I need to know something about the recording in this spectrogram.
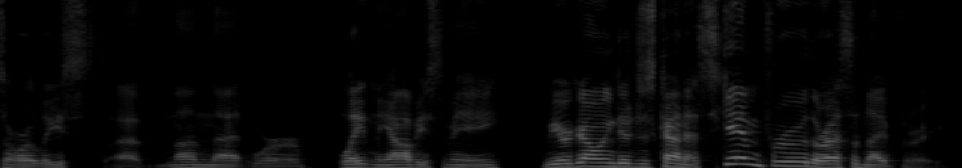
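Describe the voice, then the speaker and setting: Wry man commenting on a game playthrough. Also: medium pitch.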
